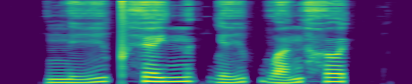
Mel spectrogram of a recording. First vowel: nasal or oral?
oral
